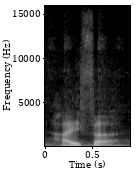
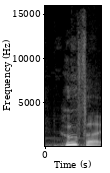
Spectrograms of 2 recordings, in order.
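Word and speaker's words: Hyvä: Commerce is sponsored by hia or as the Europeans say Hua or the right way to say it Hua is rapidly becoming the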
